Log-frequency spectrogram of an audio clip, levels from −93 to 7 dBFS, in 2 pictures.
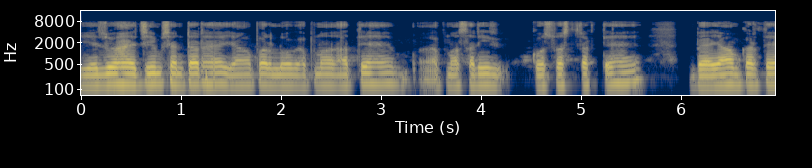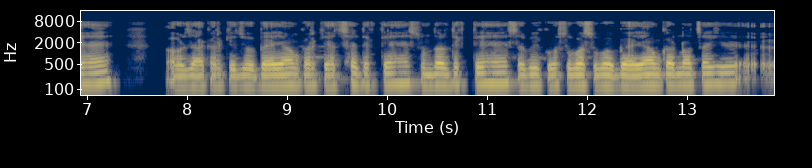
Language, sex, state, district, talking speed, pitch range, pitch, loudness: Hindi, male, Bihar, Saharsa, 170 wpm, 130-140 Hz, 130 Hz, -18 LUFS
